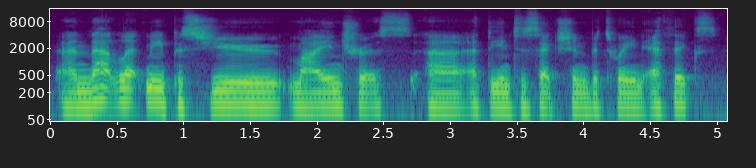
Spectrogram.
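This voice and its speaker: A man, giving thoughtful interview answers with many pauses, fillers and restarts. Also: fairly low pitch, little pitch movement, dark tone. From Australia. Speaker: interviewed scholar.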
